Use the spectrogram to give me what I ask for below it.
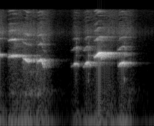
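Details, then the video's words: Pet cockatiel screaming indoors at a late hour: two bursts of loud, harsh, harmonic whistled notes. The first is drawn-out and slightly falling, the second rises and wavers, with a short silence between them. "Calopsita joaminha gritando essa Hora"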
